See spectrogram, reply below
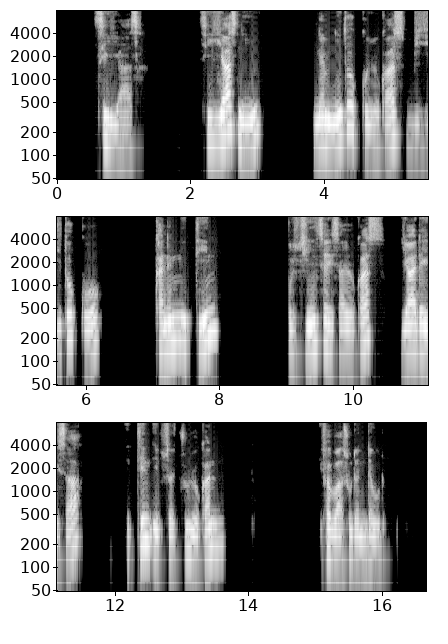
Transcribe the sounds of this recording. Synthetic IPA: sɪjːaːsɐ̥ | sɪjːaːsnɪ | nɐmnɪt̪ɔkːɔjoːkaːsbɪjːiːt̪ɔkːɔ | kɐnɪnːɪɪt̪ːiːn | b̥ʊlt͡ʃiːnsɐɪsaːjo̞ːkaːs | jaːd̪ɐɪsaː | ɪt̪ːiːnɪbsɐt͡ʃːuːjo̞ːkaːn | ɪfɐbaːsuːd̪ɐnd̪ɐʔʊːᶑ̪ɐ̥

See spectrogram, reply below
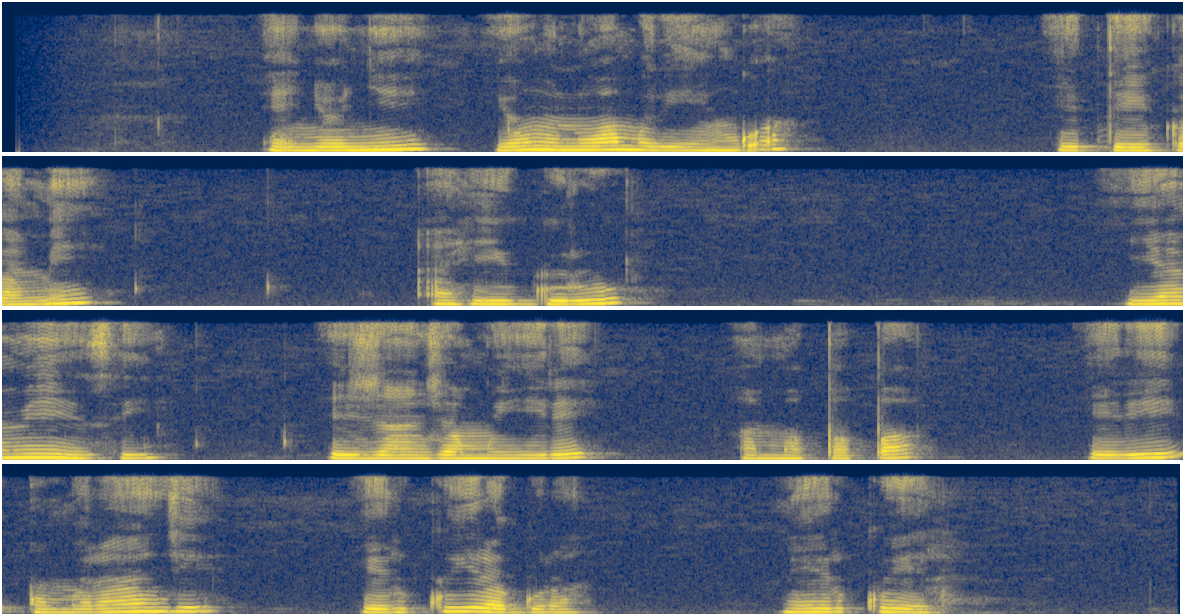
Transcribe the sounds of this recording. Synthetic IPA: e̞ɲo̞ɲi | jo̞munwamuɾiːŋɡwa | ete̞ːkami | aɦiːɡuɾu | jamiːzi | eʒaːɲʒamwiːɾe̞ | amapapa | e̞ɾio̞muɾaːɲɟi | eɾikwiːɾaɡuɾa | ne̞ːɾikwe̞ːɾa

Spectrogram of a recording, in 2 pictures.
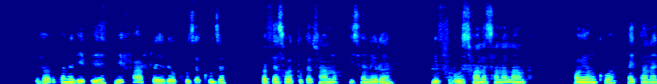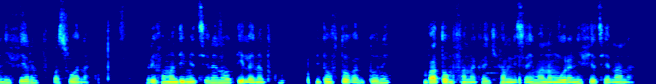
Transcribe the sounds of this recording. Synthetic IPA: ivaɾut̪anəleb̥eniv̥aɾuʈ͡ʂəiɾewkʰud͡zəkud͡zə | fapjasəwat̪ukaʈ͡ʂanuisaniɾeni̥ | niv̥urusi̥fanasanalambə̥ | awianikʰuəait̪anənifeɾəfi̥pa̰suanə | refəmand̪emet͡senanawd̪̥eilajnat̪u̥ku | it̪unifi̥t̪ovanit̪oni | mbat̪ompi̥fanakajkʲaminiz̥ajmanamuɾənifiat͡senanə

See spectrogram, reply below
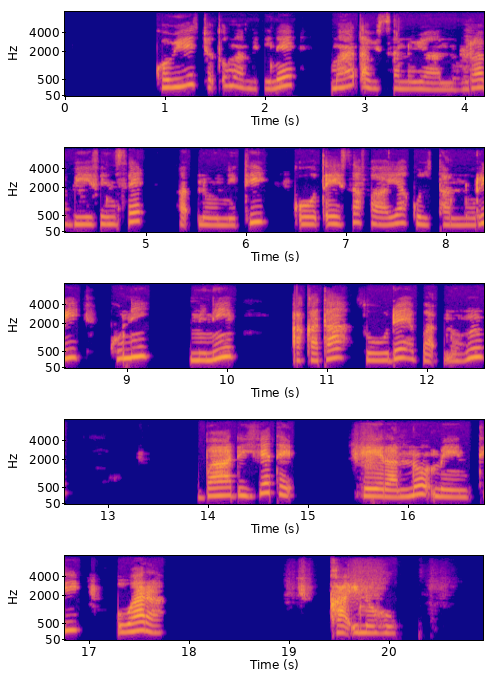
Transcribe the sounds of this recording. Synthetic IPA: kɔbɪjɛt͡ʃːɔt̪ʼʊmɐmɪt̪ɪnɛ | maːt̪ʼɐbɪsːɐnːɔjaːnːɔhʊɾɐbiːfɪnsɛ | hɐʔnoːnːɪt̪ɪ | kʼo̞ːt̪ʼe̞ːsːɐfaːjɐkʊlt̪ːɐnːɔɾɪkʊnɪ | mɪnɪ | ʔɐkɐt̪ɐsuːd̪ɛbɐʔnɔɦʊ | baːd̪ɪjːɛt̪ɛ | he̞ːɾɐnːɔme̞ːnt̪ːɪ | ʊwɐɾɐ | kʰɐʔɪnɔɦʊ

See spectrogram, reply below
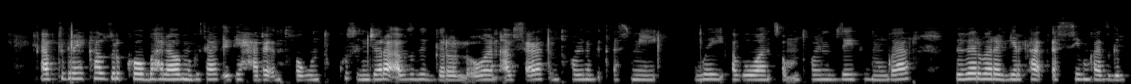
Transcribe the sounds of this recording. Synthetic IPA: ʔaβt̪ʰɨɡɾajkʰaβzɨɾɨkʰːɐβubahlawimɨɡbɨt̪ʰat̪ɨt̪ʰiħad̪ɐɨnt̪ʰɨ̥xɐwunt̪ʰɨ̥kʰːusɨnd͡ʒɐɾaʔaβzɨɡɨɡːɐɾɐlːo̰ʔɨwanʔa̰βsɨʕɾɐt̪ɨnt̪ʰɨ̥xo̞jnubɨt̪ʼɐsmi | wɔjʔaβʔɨwant͡sʼɐmɨ̰nt̪ʰɨ̥xo̞jnubɨzejt̪ʰibɨmɨɡbaɾb̥ɨβɐɾbɐɾɐɡeɾkʰat̪ʼɐsimkʰazɨɡɨbːɐɾ

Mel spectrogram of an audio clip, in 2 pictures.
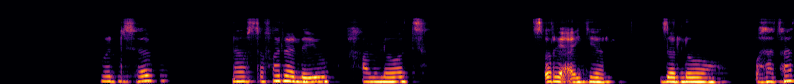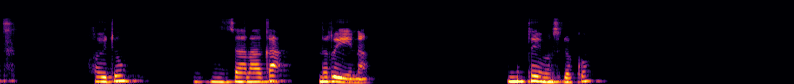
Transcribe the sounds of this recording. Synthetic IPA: wɔd̪ːisɐβ | naβzɨt̪ʰɐfɐlɐlɐjuħamlɐwɔt̪ | t͡sʼɨɾiʔajːɛɾ | zɐlːɐwo | kʼɔt̪ʰat̪ʰat̪ | xojd̪um | zanaɡaʕ | nɨɾiʔina | kɨmɨnt̪ʰajːɪmɐslɐkːum

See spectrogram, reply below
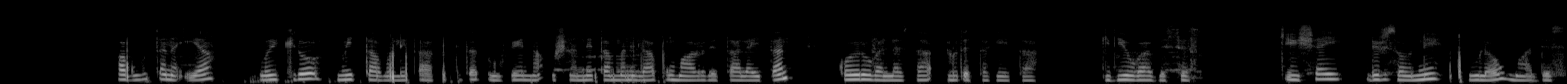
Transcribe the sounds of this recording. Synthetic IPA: hɐɡuːt̪ːɐnɐʔɪ̰ja | wɔjkːɪd̪ɔmɪt̪ːaːbɔlːɛt̪ʼa̰ːfɛt̪ːɪd̪ɐt̪ʼuːfe̞ːnɐʔʊʃɐnːɛt̪ɐmːɐnɪlaːpʼːʊmaːɾɔt̪ɛt̪ːaːlɐjt̪ːɐn | kɔjɾɔɡɐlːɐsːaːlʊt̪ʼɛt̪ːɐke̞ːt̪ːaː | ɡ̥ɪd̪ɪjoɡaːbɛsːe̞ːs | t͡ʃʼiːʃːɐj | d̪ɪɾsɐwnːɛt̪ʼuːlɐwmaːd̪ːeːs

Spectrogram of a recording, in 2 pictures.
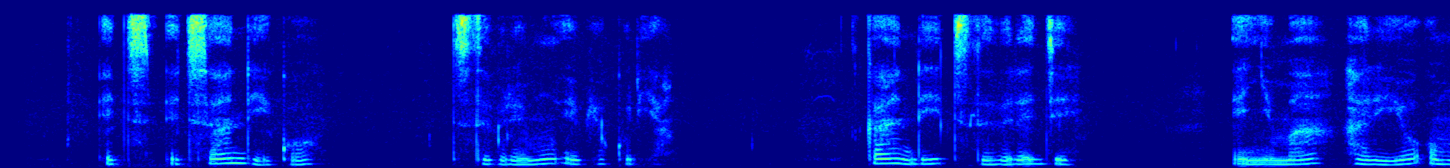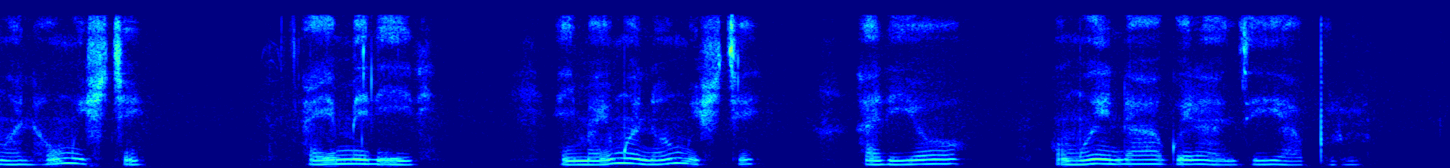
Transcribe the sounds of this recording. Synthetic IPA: eci̥saːndiːkʰo̞ | ci̥siβiɾe̞mue̞βjo̞ːkuɾja | kaːndici̥siβiɾe̞ɟe̞ | ɲṵmahaɾijo̞ʔomwaːnawo̞mwiːʃi̥ci | aje̞me̞ɾiːɾe | e̞ɲumajo̞ːmwaːnawo̞mwiːʃi̥ci | haɾijo̞ | mwe̞ːndaɡwe̞ːɾaːɲzijaβuɾuɾu

